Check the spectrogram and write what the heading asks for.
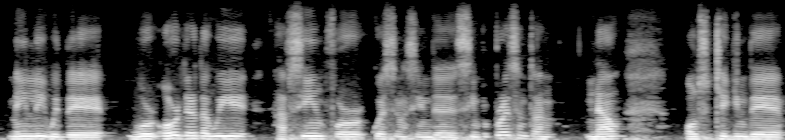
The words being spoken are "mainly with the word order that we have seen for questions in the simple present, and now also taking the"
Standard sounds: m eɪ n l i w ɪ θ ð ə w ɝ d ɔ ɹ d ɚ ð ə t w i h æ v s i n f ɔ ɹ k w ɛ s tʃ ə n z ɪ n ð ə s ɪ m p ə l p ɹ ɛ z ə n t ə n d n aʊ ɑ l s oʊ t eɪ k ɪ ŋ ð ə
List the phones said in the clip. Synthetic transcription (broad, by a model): m eɪ n l i w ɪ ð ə w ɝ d ɔ ɹ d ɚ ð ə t w i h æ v s i n f ɔ ɹ k w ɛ s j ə n s ɪ n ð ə s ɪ m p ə l p ɹ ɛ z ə n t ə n n aʊ ɑ l s oʊ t eɪ k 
